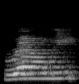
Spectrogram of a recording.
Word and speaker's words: rarely: Então, a pronúncia dessas palavras, como eu já disse para vocês, often, não é often, often, e rarely, rarely, alright?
